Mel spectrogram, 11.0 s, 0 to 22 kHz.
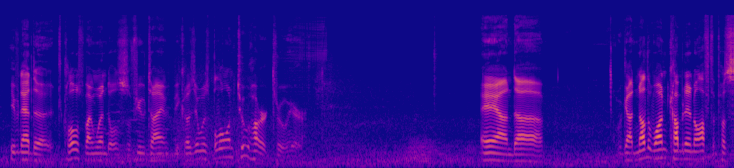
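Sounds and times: traffic rumble: 0.0 - 11.0.

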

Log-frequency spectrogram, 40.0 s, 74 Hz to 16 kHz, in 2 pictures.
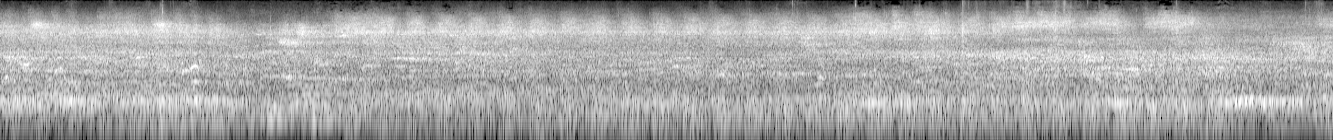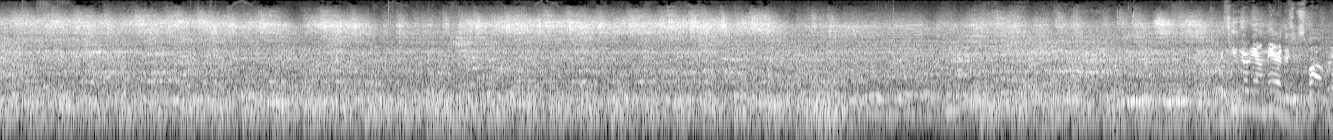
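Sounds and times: many voices chattering: 0.0 - 39.9.

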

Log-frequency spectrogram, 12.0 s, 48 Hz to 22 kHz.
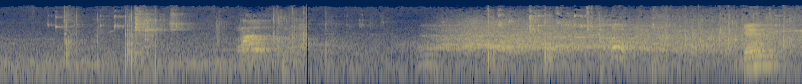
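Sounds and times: rackets hitting tennis ball: 0.9 - 2.5, 7.3 - 9.2
voices from court and crowd: 6.2 - 12.0.

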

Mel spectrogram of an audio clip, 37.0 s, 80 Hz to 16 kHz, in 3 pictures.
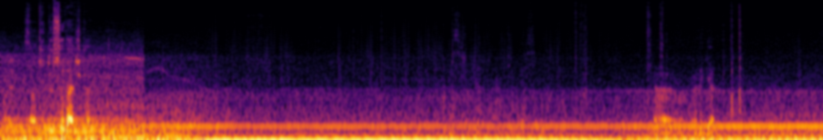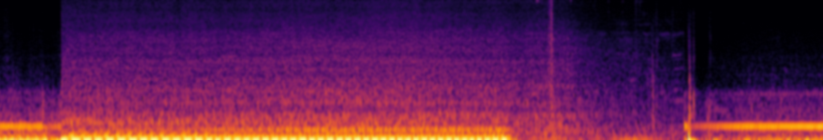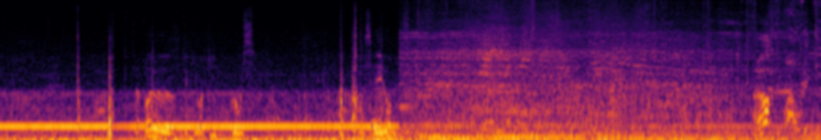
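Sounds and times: car engine idling: 0.0 - 22.6, 30.6 - 37.0
low steady rumble: 2.0 - 20.1.

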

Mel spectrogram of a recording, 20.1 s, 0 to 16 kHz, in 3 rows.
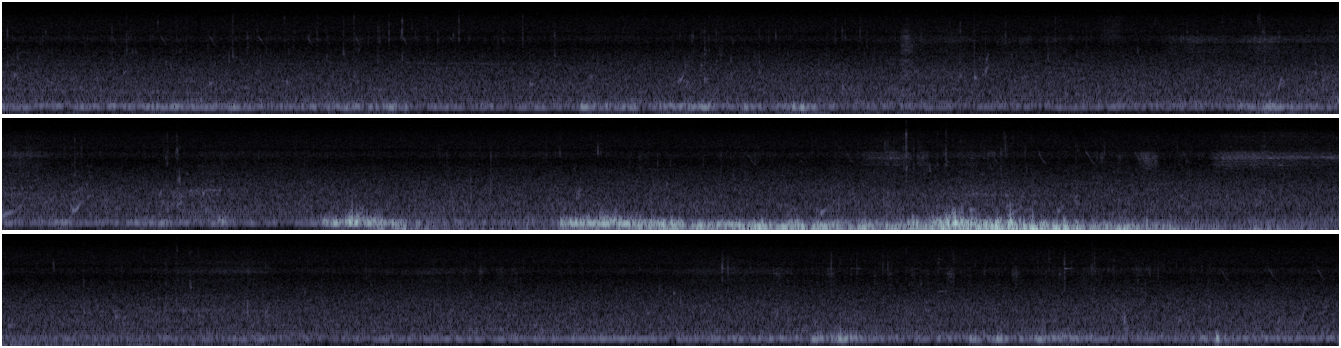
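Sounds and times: river water flowing: 0.0 - 20.0
wind rumbling on microphone: 6.3 - 14.2.

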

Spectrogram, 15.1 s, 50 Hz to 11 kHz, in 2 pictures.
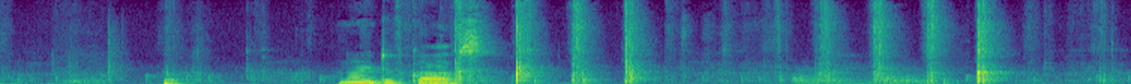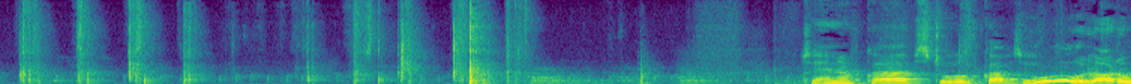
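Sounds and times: cards being shuffled: 0.7 - 11.1
sharp card snaps and flicks: 7.6 - 11.1.

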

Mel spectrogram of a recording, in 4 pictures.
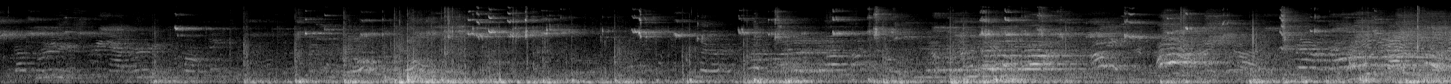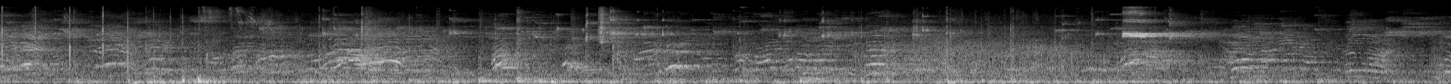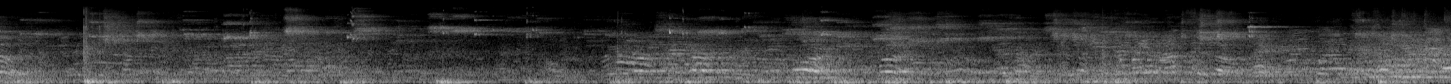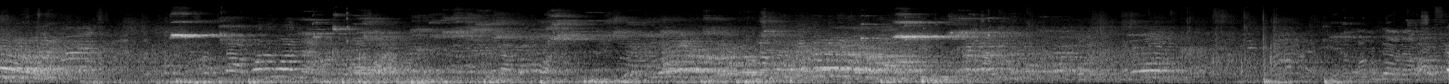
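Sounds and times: players' voices echoing: 0.0 - 58.0
basketball bouncing on wooden court: 2.4 - 8.0, 8.7 - 10.7, 15.2 - 16.8, 17.4 - 27.9, 29.8 - 30.2, 56.2 - 57.0
referee's whistle: 25.5 - 26.6, 45.2 - 45.9, 52.1 - 53.5.

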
